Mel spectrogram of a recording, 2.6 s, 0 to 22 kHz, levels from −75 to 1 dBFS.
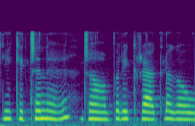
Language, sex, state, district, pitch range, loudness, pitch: Hindi, female, Haryana, Rohtak, 225-245 Hz, -14 LUFS, 235 Hz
